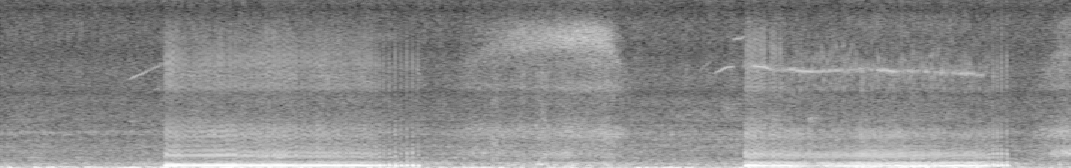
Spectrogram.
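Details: Cat fell asleep while being petted, two long rumbling snoring inhalations with quieter breathing between: snoring.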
